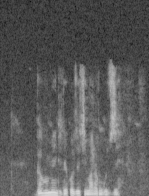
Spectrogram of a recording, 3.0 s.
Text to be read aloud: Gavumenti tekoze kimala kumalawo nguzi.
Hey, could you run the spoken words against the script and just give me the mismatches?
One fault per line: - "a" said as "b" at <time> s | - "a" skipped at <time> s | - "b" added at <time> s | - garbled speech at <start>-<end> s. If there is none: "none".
- "kumalawo" skipped at 1.9 s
